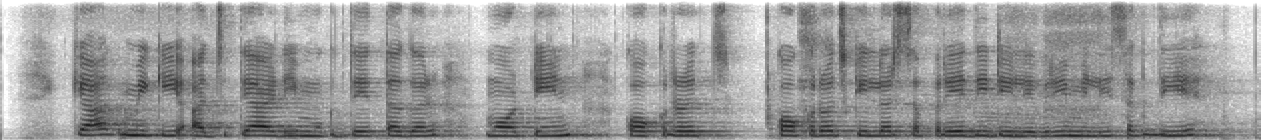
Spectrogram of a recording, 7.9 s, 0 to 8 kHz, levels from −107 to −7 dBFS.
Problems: background sounds at intervals, echo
